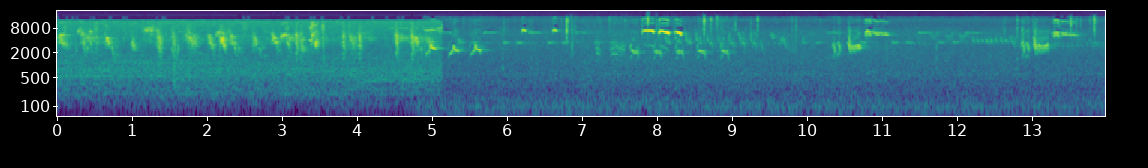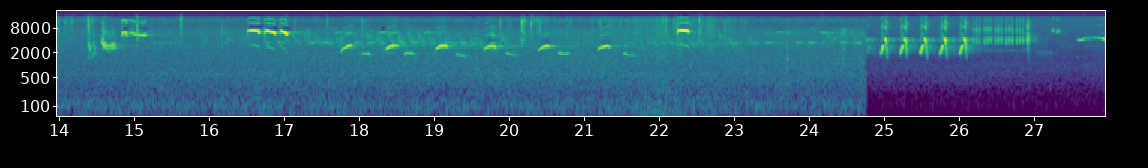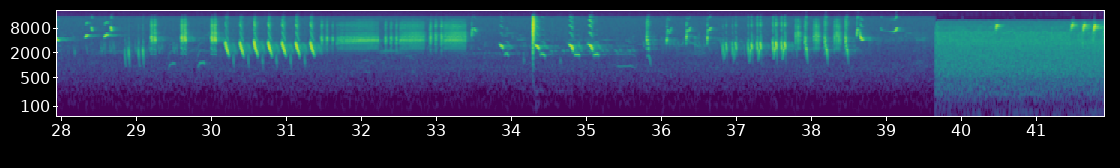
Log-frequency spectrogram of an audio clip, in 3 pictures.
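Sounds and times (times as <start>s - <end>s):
sparrows chirping: 0.0s - 26.3s.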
